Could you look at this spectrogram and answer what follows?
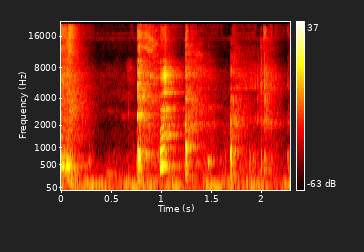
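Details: A quick run of five short, harsh coughs in about two seconds, sputtering like a motorcycle engine revving.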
